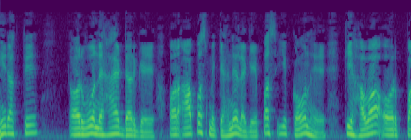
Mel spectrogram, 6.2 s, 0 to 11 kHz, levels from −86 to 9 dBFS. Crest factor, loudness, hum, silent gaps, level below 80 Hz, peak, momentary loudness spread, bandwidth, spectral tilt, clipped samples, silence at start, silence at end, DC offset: 16 dB; -18 LUFS; none; none; -56 dBFS; -2 dBFS; 10 LU; 8 kHz; -8.5 dB/octave; under 0.1%; 0 s; 0 s; under 0.1%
